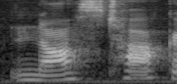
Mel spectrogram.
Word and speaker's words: nostoc: And that would be called nostoc, I believe is how it's pronounced.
